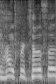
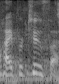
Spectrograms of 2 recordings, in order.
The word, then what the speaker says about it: hypertufa: we're we're right now i said it wrong again didn't i no hypertufa hypertrophy see i knew i was going to say it wrong tofu when we come back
